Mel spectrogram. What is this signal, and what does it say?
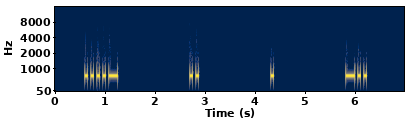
Morse code, heard as a keyed tone, about 20 wpm, spaced as for 5 wpm, 700 Hz. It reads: 4IED
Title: USA Call Signs - 8x Character Spacing - 20wpm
